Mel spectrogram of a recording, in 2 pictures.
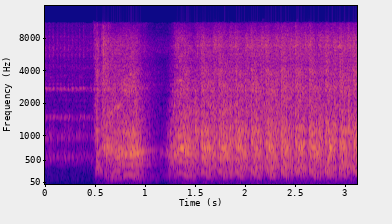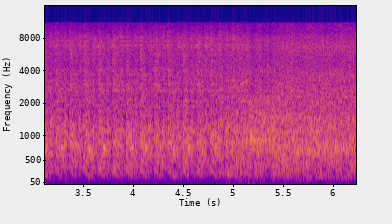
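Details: Kenworth T680 ISX15 Cummins diesel first start after installing injector sleeve rings for a coolant leak and torquing injectors to 59 ft-lb: brief crank, clean catch, steady even idle, no misses or knocks; healthy.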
